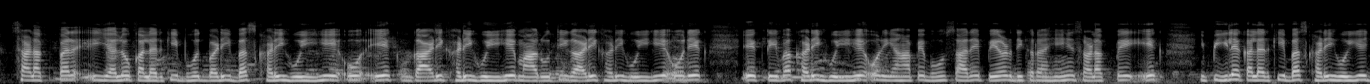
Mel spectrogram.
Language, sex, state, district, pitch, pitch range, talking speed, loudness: Hindi, female, Chhattisgarh, Sukma, 190 Hz, 180-200 Hz, 210 wpm, -19 LUFS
